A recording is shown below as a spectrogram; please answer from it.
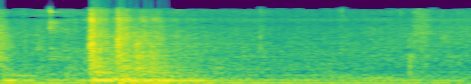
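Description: Steady low hum of a moving passenger lift, with a sudden loud thump about half a second in.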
